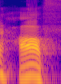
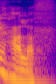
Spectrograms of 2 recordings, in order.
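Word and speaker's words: half: एच ए एल एफ को क्या पढ़ना है हमने? हाफ। ना कि हालफ।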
